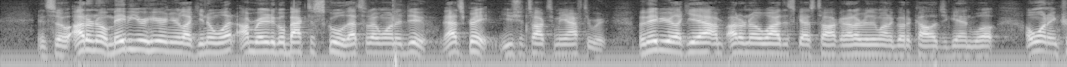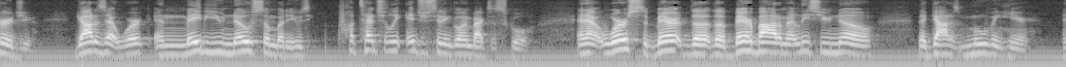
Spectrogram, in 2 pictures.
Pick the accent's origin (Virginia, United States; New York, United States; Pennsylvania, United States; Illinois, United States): New York, United States; Amsterdam; But anyway, so I'm from Amsterdam, New York, and this is my third year in the pastoral ministry program.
